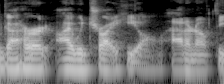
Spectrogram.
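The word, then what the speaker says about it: Gil: My hope, by the way, is that Lewis Heel, G-I-L, it's pronounced Heel, returns to the form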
